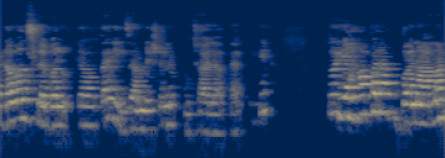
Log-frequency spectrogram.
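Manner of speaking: usual speaking voice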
